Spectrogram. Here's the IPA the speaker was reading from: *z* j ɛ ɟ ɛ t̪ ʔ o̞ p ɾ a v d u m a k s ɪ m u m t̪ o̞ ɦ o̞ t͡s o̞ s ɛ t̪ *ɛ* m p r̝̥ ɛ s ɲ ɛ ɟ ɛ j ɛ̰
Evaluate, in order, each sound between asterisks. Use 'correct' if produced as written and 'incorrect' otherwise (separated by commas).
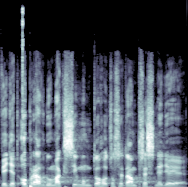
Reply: incorrect, incorrect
